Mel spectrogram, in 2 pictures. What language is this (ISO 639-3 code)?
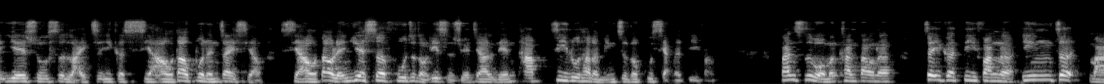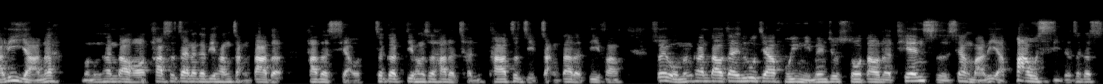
zho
